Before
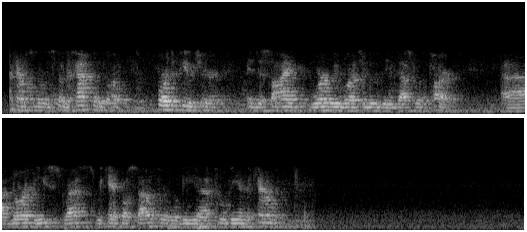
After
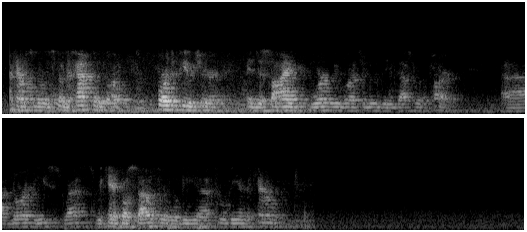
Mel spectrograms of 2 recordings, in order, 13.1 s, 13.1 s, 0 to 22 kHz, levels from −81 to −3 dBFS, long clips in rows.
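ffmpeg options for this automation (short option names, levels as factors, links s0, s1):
-af "volume=4.47,afade=t=out:st=3.6:d=0.51:silence=0.281838,afade=t=in:st=7.63:d=0.46:silence=0.251189,afade=t=out:st=8.09:d=0.9:silence=0.298538"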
